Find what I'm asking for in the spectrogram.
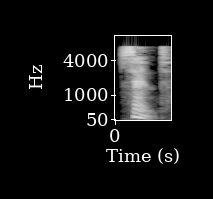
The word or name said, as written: scent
